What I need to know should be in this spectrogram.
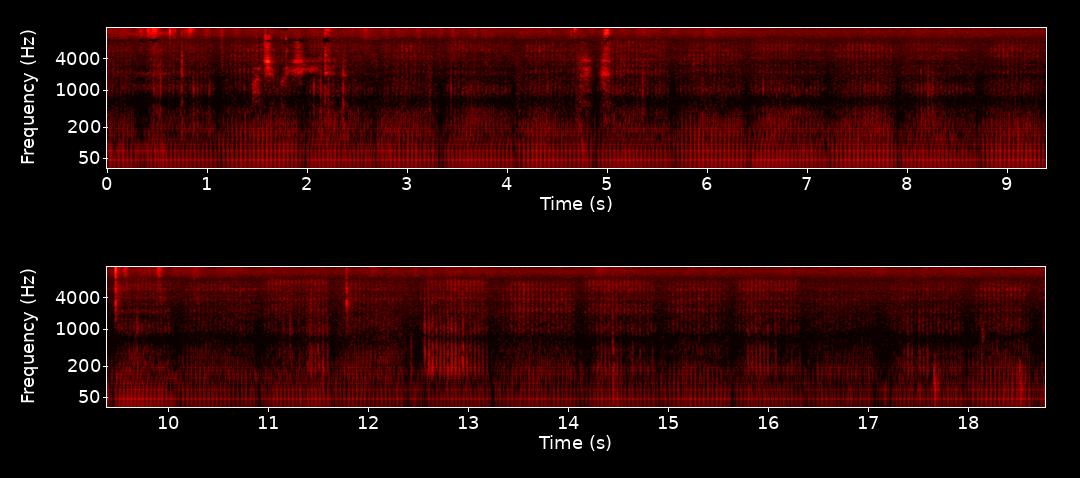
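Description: Clothing rustles and rubs close against the microphone.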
